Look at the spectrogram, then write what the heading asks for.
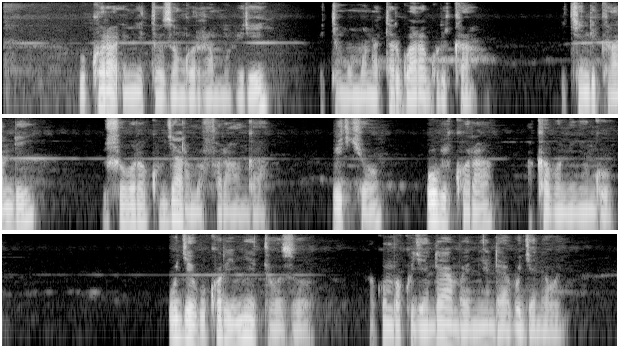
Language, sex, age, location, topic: Kinyarwanda, male, 18-24, Huye, health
